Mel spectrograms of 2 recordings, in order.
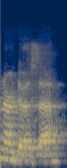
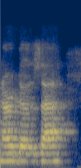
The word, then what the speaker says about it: Nardozza: italian roots and so i changed the pronunciation to its correct italian pronunciation i love it so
